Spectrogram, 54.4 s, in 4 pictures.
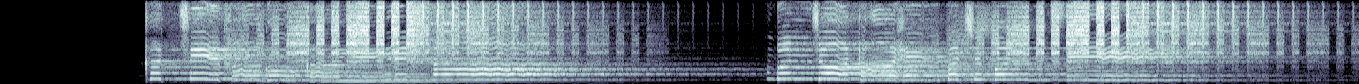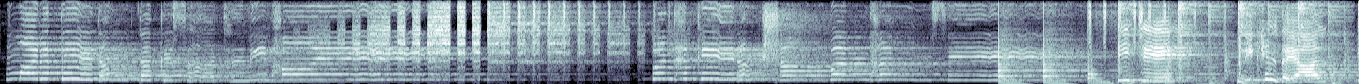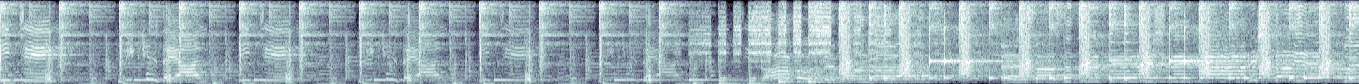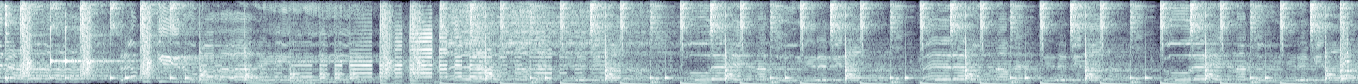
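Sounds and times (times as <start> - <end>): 
Raksha Bandhan special pad mix DJ song: 2.7 - 6.4, 23.6 - 54.3.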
